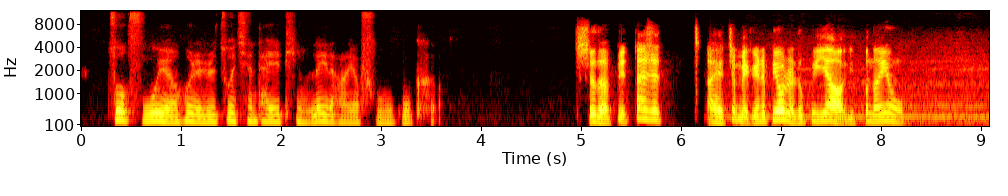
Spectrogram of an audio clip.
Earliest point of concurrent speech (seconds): none

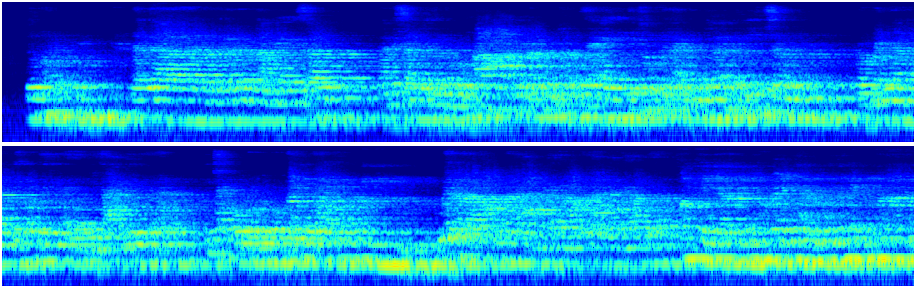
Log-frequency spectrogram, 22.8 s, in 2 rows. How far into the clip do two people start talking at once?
none

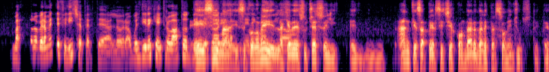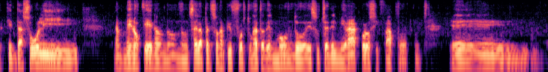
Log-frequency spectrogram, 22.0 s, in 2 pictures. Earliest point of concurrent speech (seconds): 4 s

